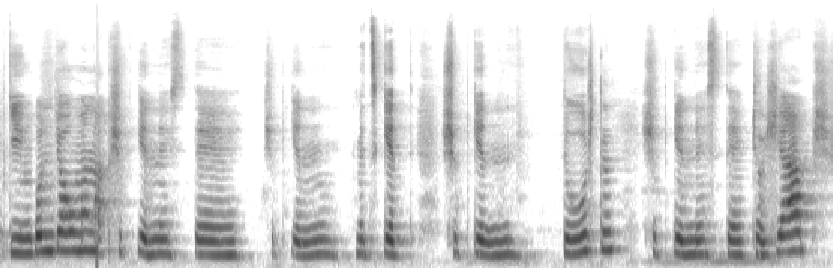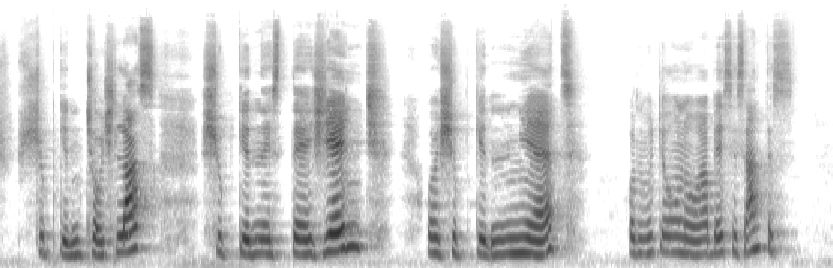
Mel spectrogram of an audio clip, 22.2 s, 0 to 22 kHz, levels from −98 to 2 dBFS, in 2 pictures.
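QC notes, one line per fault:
No faults detected.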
